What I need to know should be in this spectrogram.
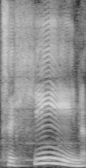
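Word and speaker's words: tahini: to uh but I don't use them it's pronounced tahin okay tahin Doritos and sour cream that actually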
